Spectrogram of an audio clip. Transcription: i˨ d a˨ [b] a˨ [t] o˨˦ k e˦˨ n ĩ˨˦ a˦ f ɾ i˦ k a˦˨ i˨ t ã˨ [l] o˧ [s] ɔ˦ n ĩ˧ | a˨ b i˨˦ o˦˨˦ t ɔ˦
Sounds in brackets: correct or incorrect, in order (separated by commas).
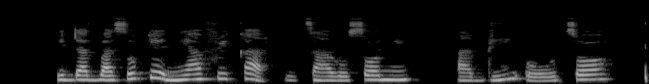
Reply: incorrect, incorrect, incorrect, correct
